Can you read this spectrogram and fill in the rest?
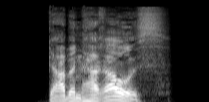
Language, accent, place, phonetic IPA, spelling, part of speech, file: German, Germany, Berlin, [ˌɡaːbn̩ hɛˈʁaʊ̯s], gaben heraus, verb, De-gaben heraus.ogg
- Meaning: first/third-person plural preterite of herausgeben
